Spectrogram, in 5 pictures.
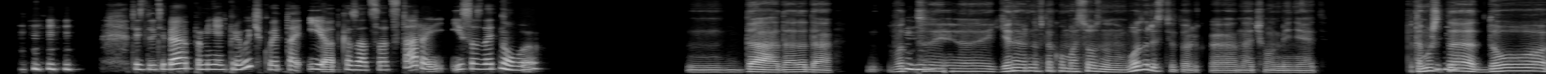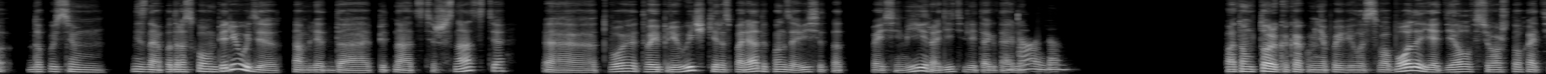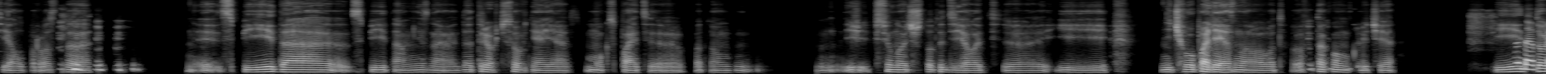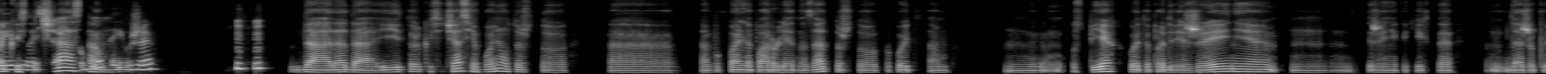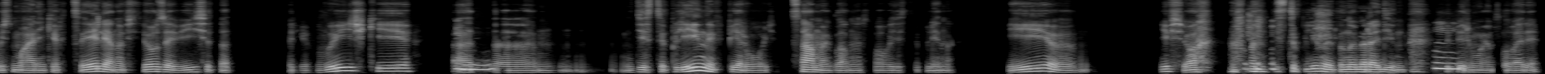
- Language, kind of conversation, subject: Russian, podcast, Как ты начинаешь менять свои привычки?
- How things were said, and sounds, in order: laugh; laugh; laugh; chuckle; chuckle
